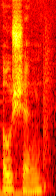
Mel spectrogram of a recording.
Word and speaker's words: Wouxun: brand new just released wukson pronounced ocean kg 1000g gmrs 50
